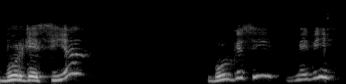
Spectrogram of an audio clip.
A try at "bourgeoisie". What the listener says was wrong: You're putting in the emphasis on the wrong syllable.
